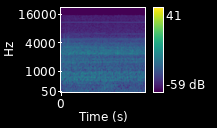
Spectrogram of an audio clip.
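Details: Light aircraft engine on the pre-takeoff run-up: throttle pulled fully back to check it ticks over. It settles to a steady, even tick-over with a smooth drone and no misses or surging. Normal idle.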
